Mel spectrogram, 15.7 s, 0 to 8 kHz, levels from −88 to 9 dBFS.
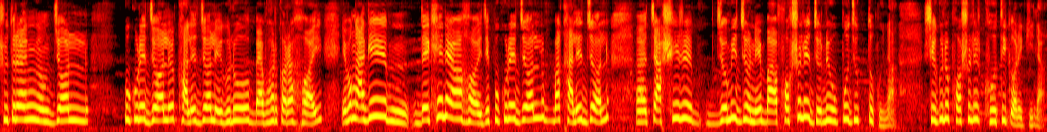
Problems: constant background noise, continuous background conversations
